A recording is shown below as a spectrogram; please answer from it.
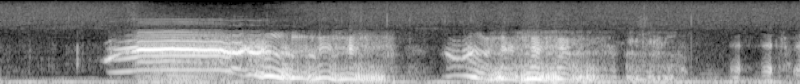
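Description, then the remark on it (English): A person's voice imitates a horse whinny: a loud, high quavering neigh that slides downward, followed by a second shorter, lower whinnying burst, clear with a faint hum underneath. “Well, let's start with the horse. That ought to make a big impression on him. Well, he goes...”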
